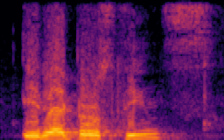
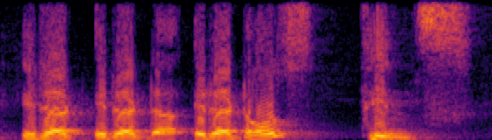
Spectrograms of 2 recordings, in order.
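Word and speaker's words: Eratosthenes: 3rd century BCat means we Indians go for a wrong pronunciation thins. But the original pronunciation would be erats thins. So we'll say it ertoins.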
